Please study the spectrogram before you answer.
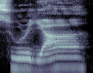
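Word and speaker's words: सूर्य: Before we chant together, in my book, Surya doesn't have a long A, but there should be a long A there. It's Surya Lokam.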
